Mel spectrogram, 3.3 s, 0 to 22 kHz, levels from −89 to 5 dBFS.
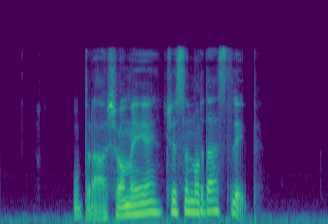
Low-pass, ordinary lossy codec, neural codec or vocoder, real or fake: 9.9 kHz; Opus, 32 kbps; autoencoder, 22.05 kHz, a latent of 192 numbers a frame, VITS, trained on many speakers; fake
